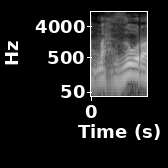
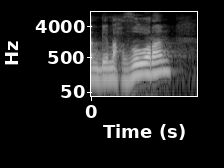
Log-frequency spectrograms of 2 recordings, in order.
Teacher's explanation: ولو نطقناها مطبقة مفخمة لصارت محظورة فغيرت المعنى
